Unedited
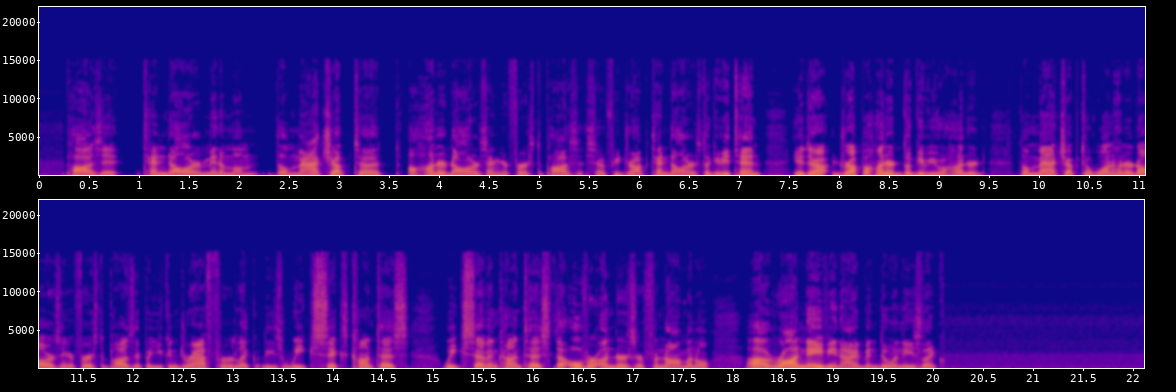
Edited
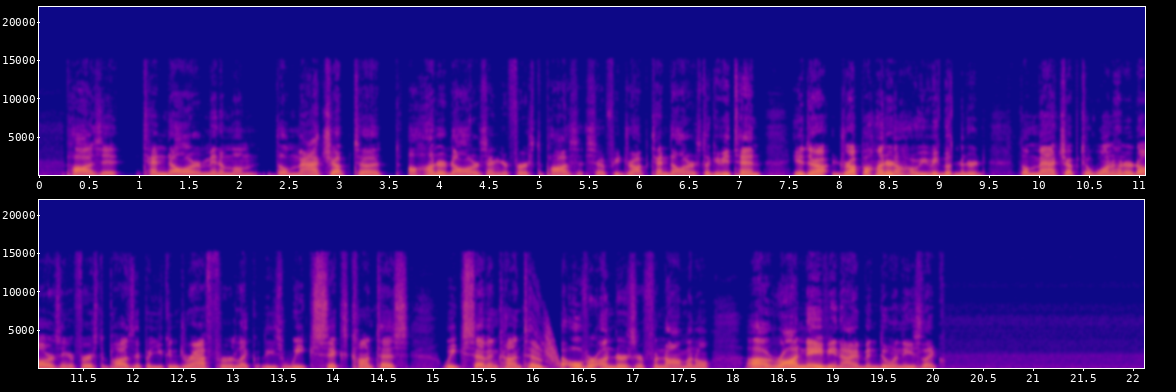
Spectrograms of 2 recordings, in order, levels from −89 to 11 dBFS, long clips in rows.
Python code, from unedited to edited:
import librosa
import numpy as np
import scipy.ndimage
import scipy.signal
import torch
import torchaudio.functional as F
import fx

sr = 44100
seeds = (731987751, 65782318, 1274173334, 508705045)

y = fx.edit(x, sr, fx.reverse_span(start_s=8.55, length_s=0.68),
    fx.tape_stop(start_s=15.98, length_s=0.31), tone=tone)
